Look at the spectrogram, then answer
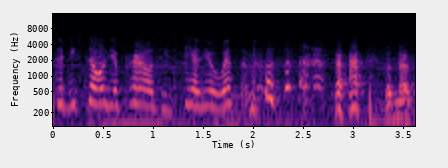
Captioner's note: laughs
